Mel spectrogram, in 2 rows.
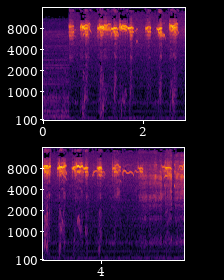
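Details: Great tit nestlings, nine chicks eight days after hatching in May 2010, begging while being fed: a fast chorus of thin, very high squeaky peeps, repeated several times a second in short bursts, with faint rustling below.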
